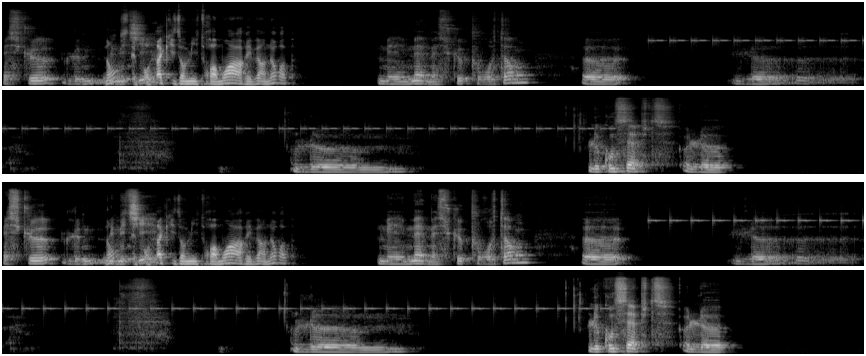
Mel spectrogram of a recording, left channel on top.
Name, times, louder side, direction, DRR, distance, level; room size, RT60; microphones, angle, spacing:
voice 1, 0.0-1.6 3.8-5.3 5.8-6.2 7.3-8.8 9.8-10.3 11.5-12.7 14.5-15.8, right 3 dB, 50° right, 1.3 m, -27 dB
voice 2, 1.0-2.9, left 2 dB, 30° left, 0.5 m, -23 dB
sound 1, 6.5-14.8, right 6 dB, 30° right, 3.5 m, -40 dB
12.5 x 8.0 x 3.2 m
head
